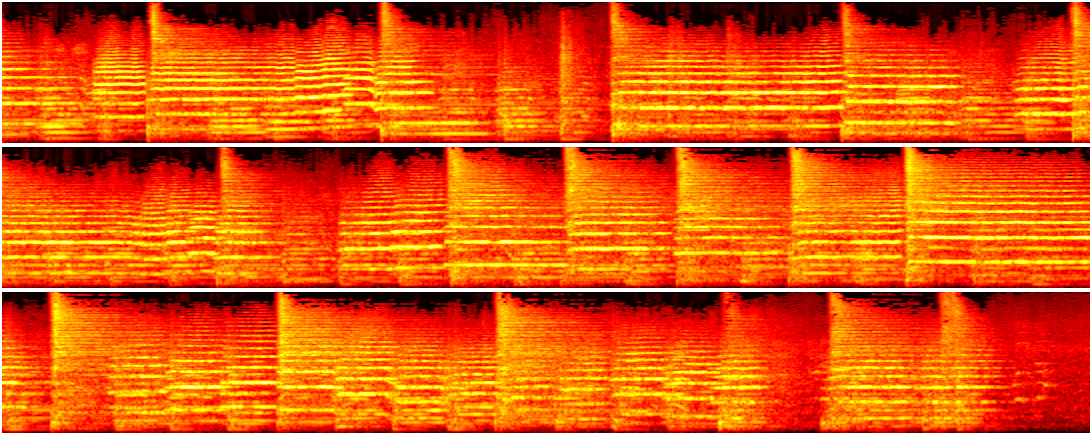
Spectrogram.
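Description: Marching brass band playing a slow march: trumpets and tuba holding long sustained chords over a bass drum and clash-cymbal stroke about every two seconds.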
